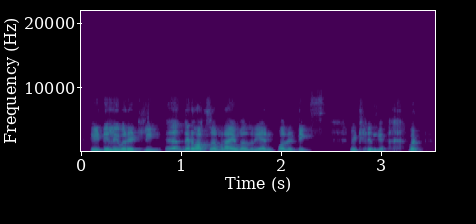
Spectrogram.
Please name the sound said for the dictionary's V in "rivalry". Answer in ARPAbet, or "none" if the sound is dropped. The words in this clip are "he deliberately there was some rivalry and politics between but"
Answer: V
